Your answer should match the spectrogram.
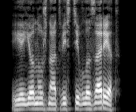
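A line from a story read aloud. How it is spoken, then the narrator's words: Stern. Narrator (Russian): строго сказал Риган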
